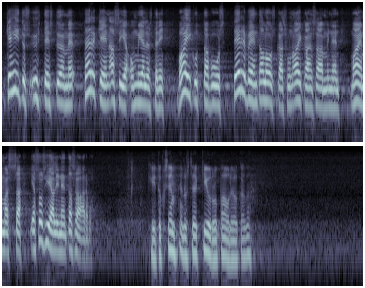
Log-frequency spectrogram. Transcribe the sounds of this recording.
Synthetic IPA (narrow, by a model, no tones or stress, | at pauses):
ke̞ɦit̪ysyht̪eist̪yømːet̪ærkeːnɑsiɑʔommielest̪æni | ʋɑikut̪ːɑʋuːst̪e̞rʋeːnt̪ɑlouskɑsʋunɑikɑːnsɑːminenmɑilmɑsːɑjɑsosiɑːlinent̪ɑsɑɑ̰rʋo | kiːt̪okseːedust̪ɑjɑkiurupɑuliolkɑt̪ɑ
